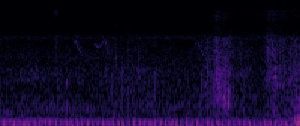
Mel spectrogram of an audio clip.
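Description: Quiet outdoor background with a steady low hum and a couple of faint soft rustles near the end.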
